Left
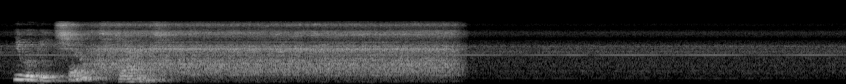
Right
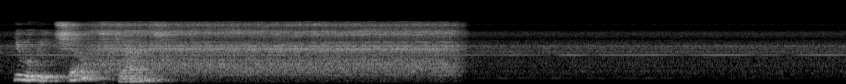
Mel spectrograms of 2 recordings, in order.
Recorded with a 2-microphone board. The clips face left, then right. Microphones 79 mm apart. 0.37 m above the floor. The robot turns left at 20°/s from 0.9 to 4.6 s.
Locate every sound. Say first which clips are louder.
0.1 s a woman speaking: left 2 dB; 10° left (ahead or behind), 1.4 m; by 1.7 s 5° right (ahead or behind), 1.4 m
